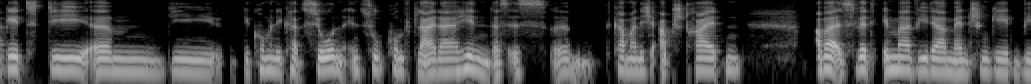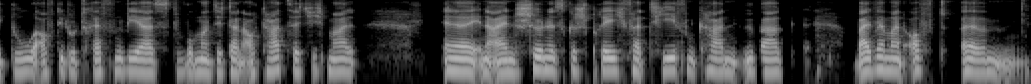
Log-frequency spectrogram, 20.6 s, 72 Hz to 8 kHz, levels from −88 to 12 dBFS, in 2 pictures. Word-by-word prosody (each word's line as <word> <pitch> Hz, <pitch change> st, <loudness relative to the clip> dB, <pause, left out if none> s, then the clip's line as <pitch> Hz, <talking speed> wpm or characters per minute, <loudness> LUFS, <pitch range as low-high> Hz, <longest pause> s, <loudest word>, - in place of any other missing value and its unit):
geht 165 Hz, 0 st, 0 dB
die, 155 Hz, -1 st, +3 dB
ähm 145 Hz, -2 st, -1 dB
die 140 Hz, -2 st, -3 dB, 0.2 s
die -, -, -7 dB
Kommunikation 155 Hz, 0 st, +1 dB
in -, -, -6 dB
Zukunft 155 Hz, -1 st, -4 dB
leider 140 Hz, +1 st, +4 dB
hin. 145 Hz, -1 st, +2 dB
Das 115 Hz, +1 st, -2 dB
ist 135 Hz, -, -3 dB
ähm, 225 Hz, -, -6 dB, 0.2 s
kann 160 Hz, -3 st, 0 dB
man 145 Hz, -, 0 dB
nicht 145 Hz, -, -4 dB
abstreiten, 150 Hz, -, 0 dB, 0.7 s
aber 165 Hz, +1 st, +7 dB
es -, -, -1 dB
wird 165 Hz, 0 st, +3 dB
immer 160 Hz, 0 st, +2 dB
wieder 150 Hz, -1 st, +3 dB
Menschen 135 Hz, +1 st, -1 dB
geben 140 Hz, 0 st, -4 dB
wie 135 Hz, -3 st, -4 dB
du, 145 Hz, +2 st, -1 dB
auf 130 Hz, 0 st, -2 dB
die 150 Hz, -, -3 dB
du 145 Hz, -, -5 dB
treffen 140 Hz, +2 st, -4 dB
wirst, 140 Hz, -1 st, 0 dB
wo 140 Hz, -, -2 dB
man 140 Hz, 0 st, 0 dB
sich 135 Hz, +1 st, -5 dB
dann 140 Hz, -2 st, +1 dB
auch 130 Hz, -, -2 dB
tatsächlich 150 Hz, -2 st, -3 dB
mal, 145 Hz, -1 st, -1 dB, 0.9 s
äh, 150 Hz, -1 st, +5 dB
in 145 Hz, -, +2 dB
ein 135 Hz, 0 st, +4 dB
schönes 160 Hz, +3 st, +2 dB
Gespräch 150 Hz, 0 st, 0 dB
vertiefen 155 Hz, +1 st, -1 dB
kann 145 Hz, -2 st, -2 dB
über 145 Hz, -1 st, -1 dB
g -, -, -31 dB, 0.6 s
weil 145 Hz, +1 st, +5 dB
wenn 165 Hz, -1 st, +2 dB
man 155 Hz, -1 st, +1 dB
oft, 160 Hz, 0 st, -5 dB
ähm 150 Hz, +12 st, 0 dB
150 Hz, 150 wpm, -24 LUFS, 140-155 Hz, 0.9 s, aber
